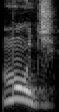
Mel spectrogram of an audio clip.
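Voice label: "мудз", Komi, female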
